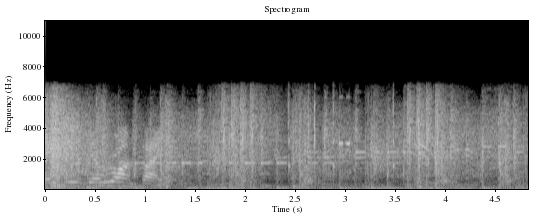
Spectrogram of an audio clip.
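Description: Rapid bursts of machine gun fire rattle continuously in the video game War Heroes: Invasion, with other game sounds and a voice briefly mixed in.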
